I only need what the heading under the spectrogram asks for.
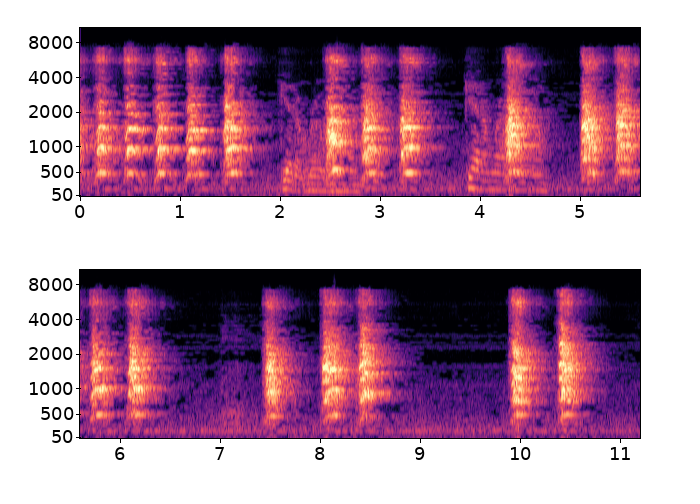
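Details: Cockatoo acting as a watchdog, giving loud rasping dog-like barks in rapid bursts of three to five, repeated over eleven seconds, with a person's low voice in between.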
